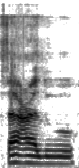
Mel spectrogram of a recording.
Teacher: we added a dhamma onto the end, onto the last root letter, and then we added a waw sakina. So we elongate the oo sound, fa'alu, and then we add an alif to the end.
